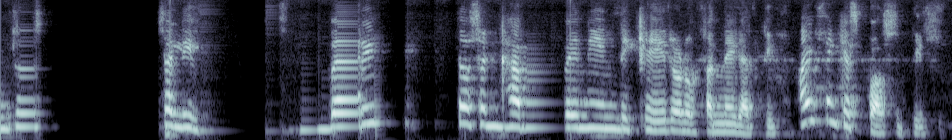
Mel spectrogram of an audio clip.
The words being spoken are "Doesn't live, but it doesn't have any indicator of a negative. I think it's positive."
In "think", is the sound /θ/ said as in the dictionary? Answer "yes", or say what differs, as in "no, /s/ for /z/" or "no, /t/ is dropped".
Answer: no, /t/ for /θ/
